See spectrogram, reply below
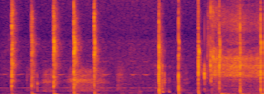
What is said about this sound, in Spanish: te voy a aplaudir.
